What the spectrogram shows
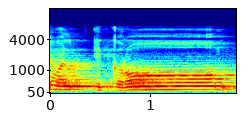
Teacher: لمبا کریں گے والاکرام وقفاً، اور میم ساکن پہ ہونٹ بند کر لیں گے، اظہار ہوگا.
